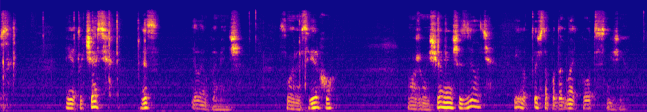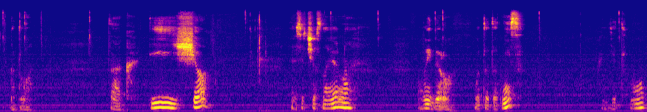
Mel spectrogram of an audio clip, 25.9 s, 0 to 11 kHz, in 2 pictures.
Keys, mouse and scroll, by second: 0.3 ctrl+KP_Add, 1.2-3.2 middle drag, 3.2 s, 6.3 KP_7, 9.2 s, 13.7 click, 14.2-17.2 middle drag, 19.9 click, 22.1 click, 24.1-25.8 drag.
